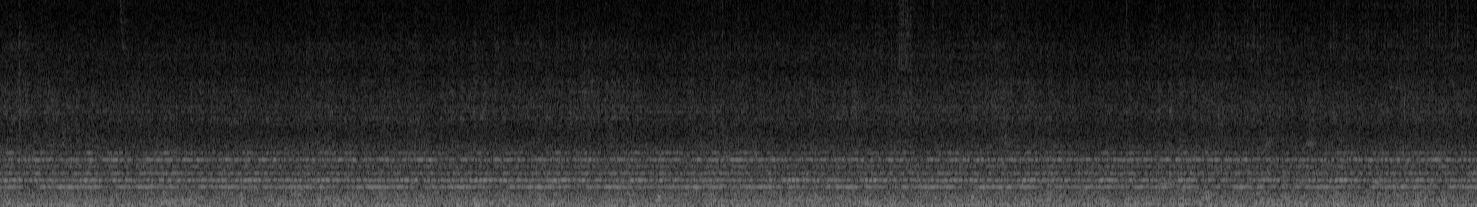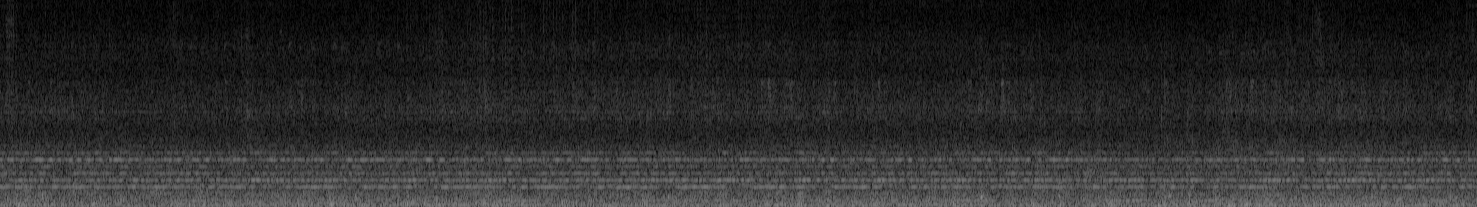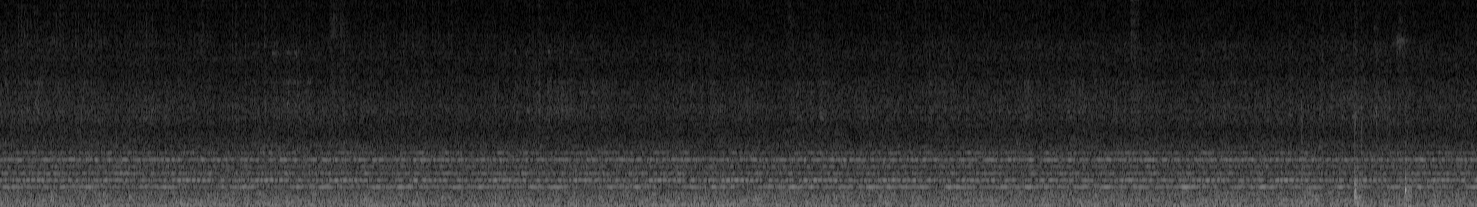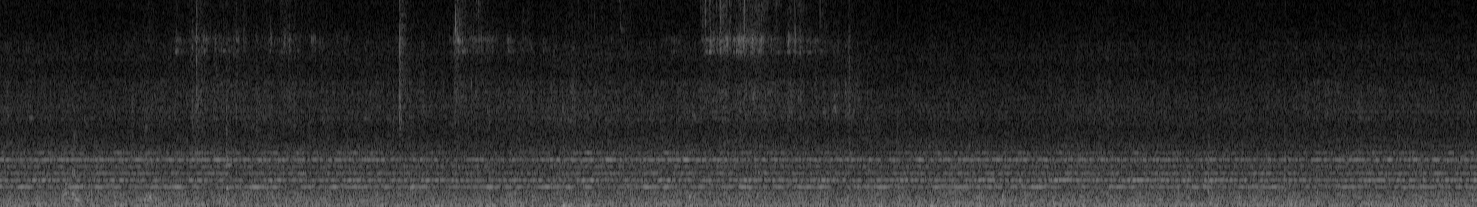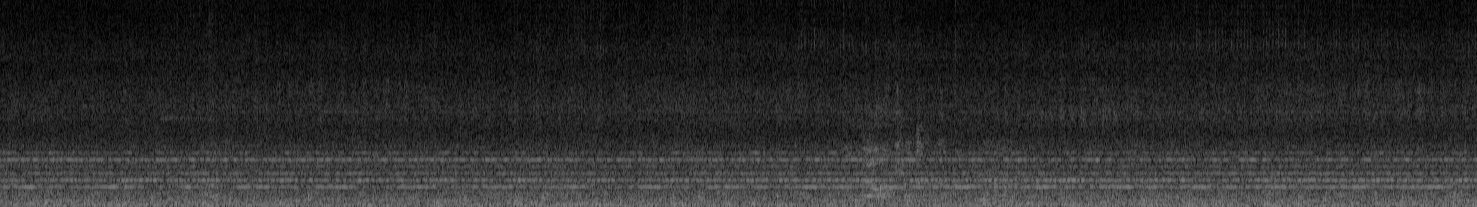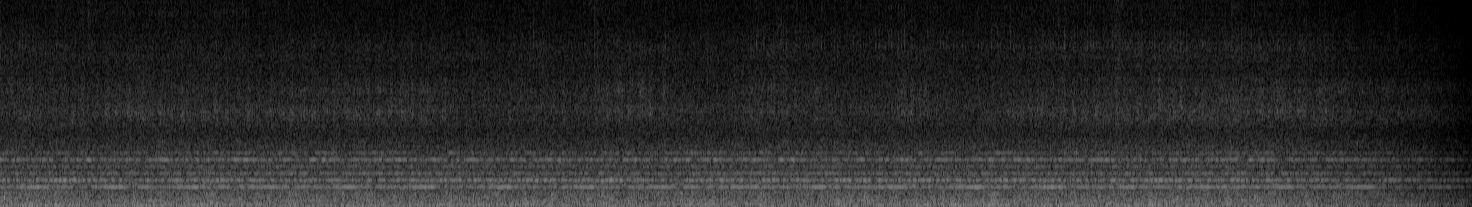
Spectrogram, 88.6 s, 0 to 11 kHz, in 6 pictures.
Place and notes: main station, Ústí nad Labem - station ambience, escalator
Ústí main station, ambience, sounds near escalator (Sony PCM D50, Primo EM172)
